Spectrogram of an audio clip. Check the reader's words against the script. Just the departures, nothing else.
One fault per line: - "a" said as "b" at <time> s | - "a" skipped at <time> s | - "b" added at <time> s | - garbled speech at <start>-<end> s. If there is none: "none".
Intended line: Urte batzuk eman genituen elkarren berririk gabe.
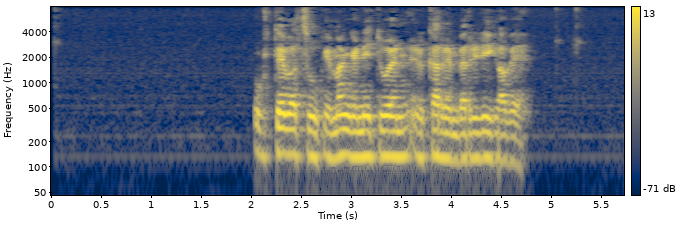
none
